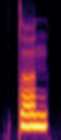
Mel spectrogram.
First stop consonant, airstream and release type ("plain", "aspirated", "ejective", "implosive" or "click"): plain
